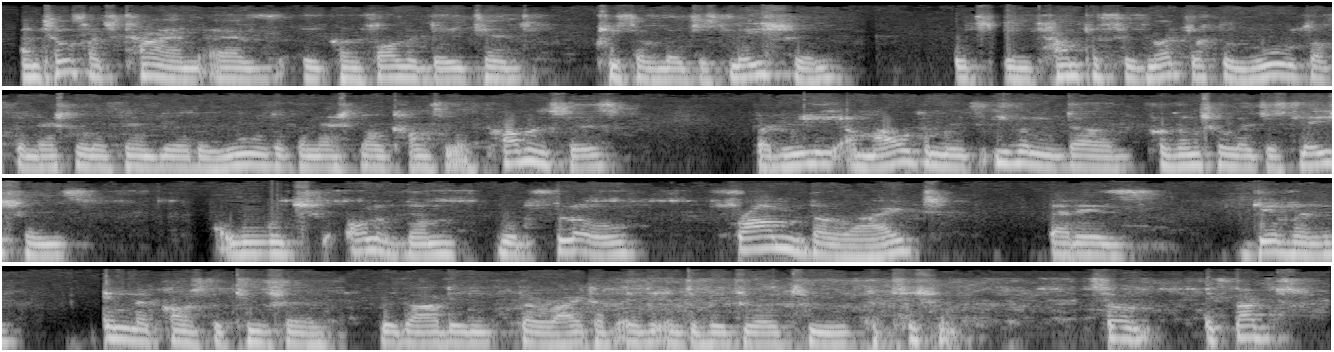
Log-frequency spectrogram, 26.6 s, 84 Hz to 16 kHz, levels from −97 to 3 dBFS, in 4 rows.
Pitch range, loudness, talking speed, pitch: 130-150 Hz, -20 LUFS, 140 wpm, 135 Hz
